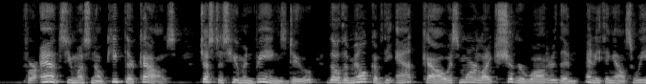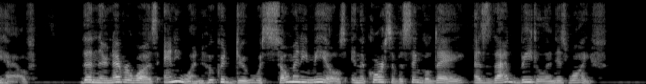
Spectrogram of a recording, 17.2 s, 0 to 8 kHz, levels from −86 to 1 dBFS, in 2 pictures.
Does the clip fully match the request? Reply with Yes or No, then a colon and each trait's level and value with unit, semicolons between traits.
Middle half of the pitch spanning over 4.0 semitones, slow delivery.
No: average, 4.7 semitones; average, 195 wpm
